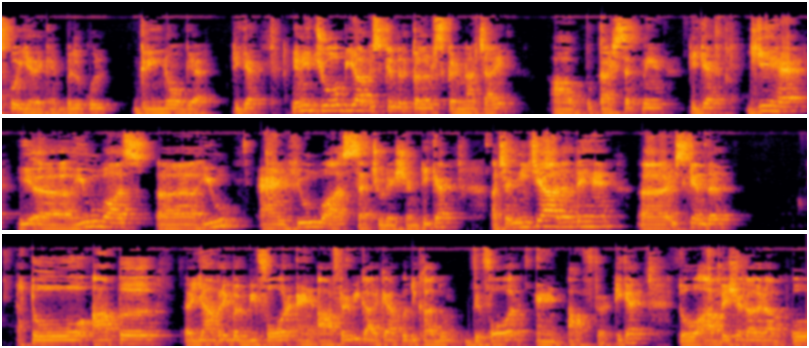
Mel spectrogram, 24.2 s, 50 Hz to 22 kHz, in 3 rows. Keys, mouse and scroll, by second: 13.0-17.8 drag, 19.0 click, 19.1-24.1 drag.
